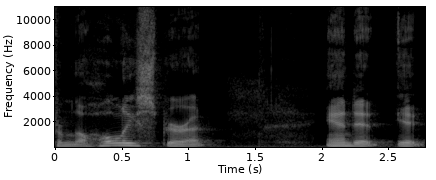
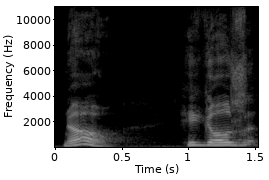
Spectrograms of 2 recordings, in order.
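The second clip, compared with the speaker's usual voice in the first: ordinary delivery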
